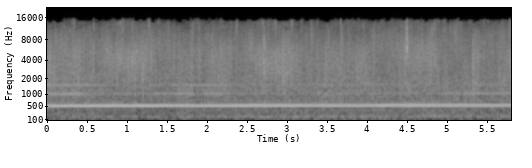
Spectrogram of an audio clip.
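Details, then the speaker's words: Rear axle on acceleration: a clear, steady mid-pitched whine rising in pitch as speed increases over a soft rushing background; rear axle gear whine from pinion-to-ring gear contact or pinion shaft bearings. "Now, if you didn't notice how it increases in pitch as power speed increases, let's play it back again. Hey, that sounds like a wine to me."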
